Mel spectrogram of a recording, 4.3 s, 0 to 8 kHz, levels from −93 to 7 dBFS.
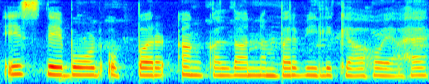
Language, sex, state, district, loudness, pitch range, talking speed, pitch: Punjabi, female, Punjab, Kapurthala, -18 LUFS, 220-235 Hz, 140 wpm, 220 Hz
